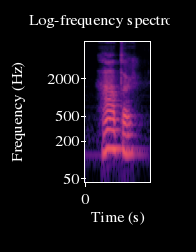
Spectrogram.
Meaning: 1. hater (someone who hates) 2. hater, enemy or criticaster
- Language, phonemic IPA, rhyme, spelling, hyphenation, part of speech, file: Dutch, /ˈɦaː.tər/, -aːtər, hater, ha‧ter, noun, Nl-hater.ogg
